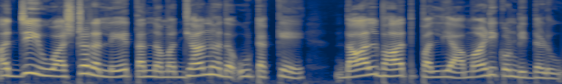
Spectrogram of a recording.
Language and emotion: Kannada, neutral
